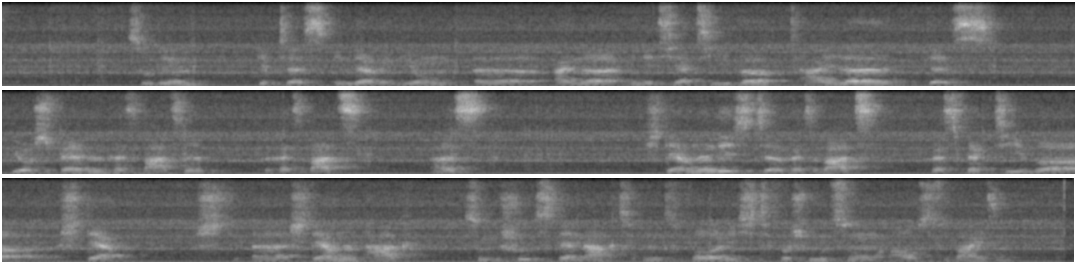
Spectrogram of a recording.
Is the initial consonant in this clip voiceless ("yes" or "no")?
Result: yes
